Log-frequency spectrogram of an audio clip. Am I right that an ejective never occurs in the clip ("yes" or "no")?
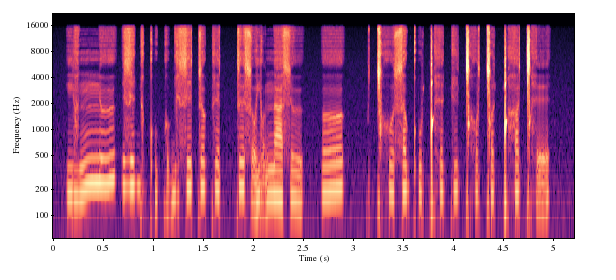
no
